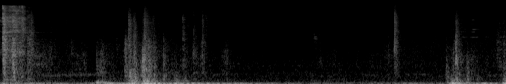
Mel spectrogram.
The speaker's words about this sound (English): If I put my headphones down and walk over to the door, open the curtains,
